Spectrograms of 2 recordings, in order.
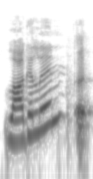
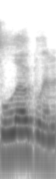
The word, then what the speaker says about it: Logelin: say your last name lalin close it's login it's a long o um and I'll just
